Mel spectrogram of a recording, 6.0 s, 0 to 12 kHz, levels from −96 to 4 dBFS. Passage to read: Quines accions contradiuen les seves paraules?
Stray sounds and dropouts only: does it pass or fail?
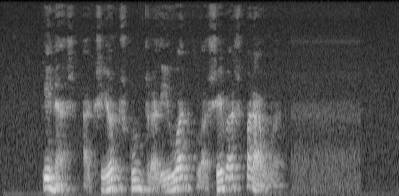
pass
